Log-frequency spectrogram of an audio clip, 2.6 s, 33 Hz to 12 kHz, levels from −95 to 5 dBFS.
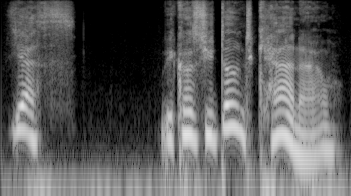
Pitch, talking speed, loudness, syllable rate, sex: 180 Hz, 115 wpm, -17 LUFS, 4.2 syllables/s, male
